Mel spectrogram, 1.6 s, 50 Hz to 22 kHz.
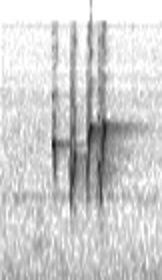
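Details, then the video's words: Stripe-throated bulbul kept as a decoy to answer wild birds, 1 April 2021. One short, bubbly phrase of four rapid, slurred notes rising and dipping, with a faint drawn-out whistle behind. "เสียงต่อนกดอกแตงEp.40 Burung merbah lekir gacor | bay hoanh hoach thom"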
